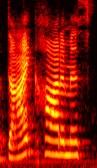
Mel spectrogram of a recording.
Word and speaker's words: dichotomous: called a dichotomous key that H is silent there so it's called a dichotomous key and it says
